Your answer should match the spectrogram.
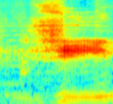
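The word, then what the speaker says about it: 人: That can be pronounced Jin, like in Gaijin. Or it could be pronounced Hito, as if you're speaking of a singular person or a man or a woman, like Otoko no Hito or Onna no Hito. But still say English is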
